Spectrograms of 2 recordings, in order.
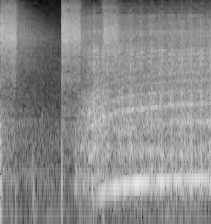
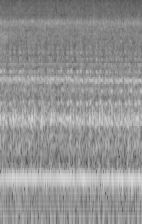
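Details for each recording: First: Airless Max Blast paint sprayer priming with unthinned paint before reaching the gun: pump drones steadily, sags then slowly climbs back; labouring near stall on thick paint. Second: Airless paint sprayer coming back to life after sounding bad and smelling of burning: steady, even motor hum at constant pitch with no stumbling or surging; pump running smoothly again, though it keeps blocking even with thinned paint.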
